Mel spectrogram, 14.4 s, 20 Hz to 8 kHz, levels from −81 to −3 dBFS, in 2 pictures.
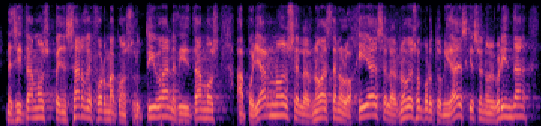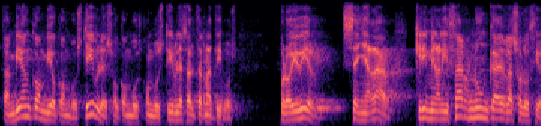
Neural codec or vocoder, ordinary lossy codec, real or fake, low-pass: none; Opus, 32 kbps; real; 7.2 kHz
